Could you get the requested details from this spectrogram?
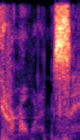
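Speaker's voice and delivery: quiet, soft whisper. Talking about someone who took his headphones off, whispering softly. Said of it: "I'm whispering so softly you can't hear me".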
